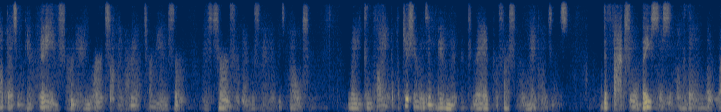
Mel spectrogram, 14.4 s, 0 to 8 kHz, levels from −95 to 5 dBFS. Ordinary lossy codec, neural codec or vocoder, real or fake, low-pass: Opus, 32 kbps; codec, 44.1 kHz, 0.9 kbps, DAC; fake; 7.2 kHz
